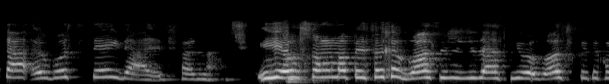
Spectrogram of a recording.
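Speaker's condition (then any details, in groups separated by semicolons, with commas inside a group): Cerebral palsy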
